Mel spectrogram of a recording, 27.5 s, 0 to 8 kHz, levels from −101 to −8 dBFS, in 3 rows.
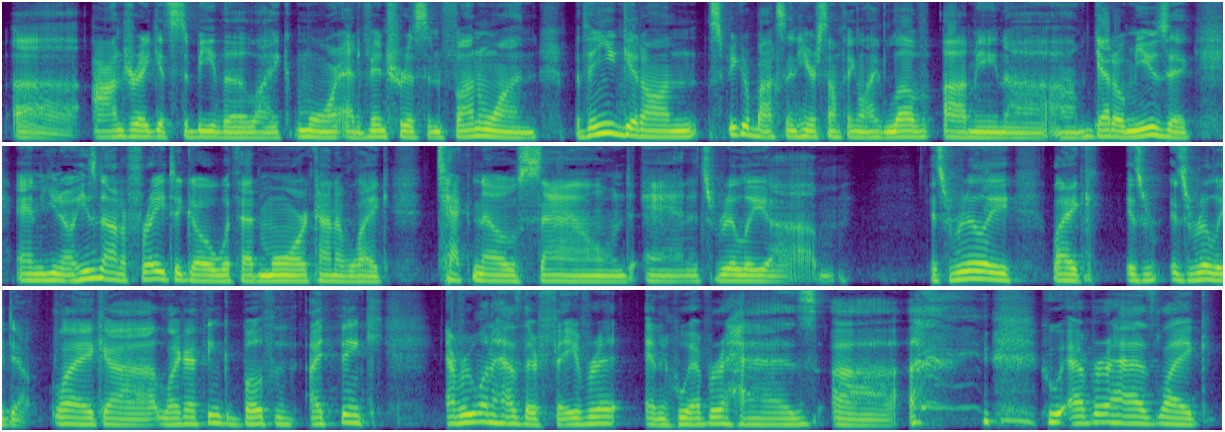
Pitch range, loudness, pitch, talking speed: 120-145 Hz, -23 LUFS, 125 Hz, 170 wpm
